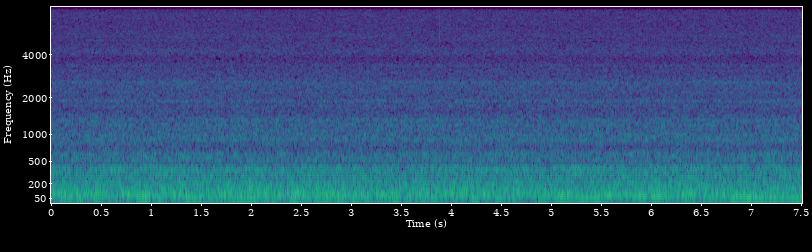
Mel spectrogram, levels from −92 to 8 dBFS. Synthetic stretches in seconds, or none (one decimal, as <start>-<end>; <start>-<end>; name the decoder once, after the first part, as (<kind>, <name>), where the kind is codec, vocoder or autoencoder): 5.8-6.3 (vocoder, Vocos)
